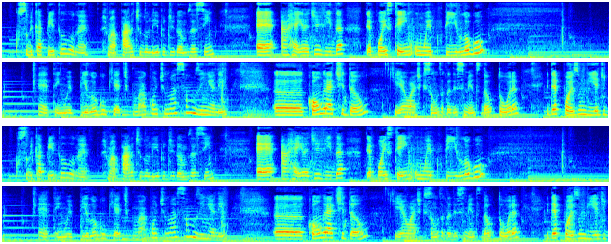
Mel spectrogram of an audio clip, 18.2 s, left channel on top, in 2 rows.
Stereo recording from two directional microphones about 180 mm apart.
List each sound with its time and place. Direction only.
0.2 s a woman's voice: 45° left (ahead or behind)
9.6 s a woman's voice: 50° left (ahead or behind)
13.2 s a woman's voice: 55° left (ahead or behind)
